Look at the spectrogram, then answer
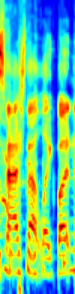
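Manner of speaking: ordinary talk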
